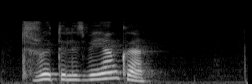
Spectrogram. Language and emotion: Russian, angry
